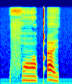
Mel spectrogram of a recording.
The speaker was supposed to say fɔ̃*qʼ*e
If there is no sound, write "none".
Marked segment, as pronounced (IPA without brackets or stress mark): qʼ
